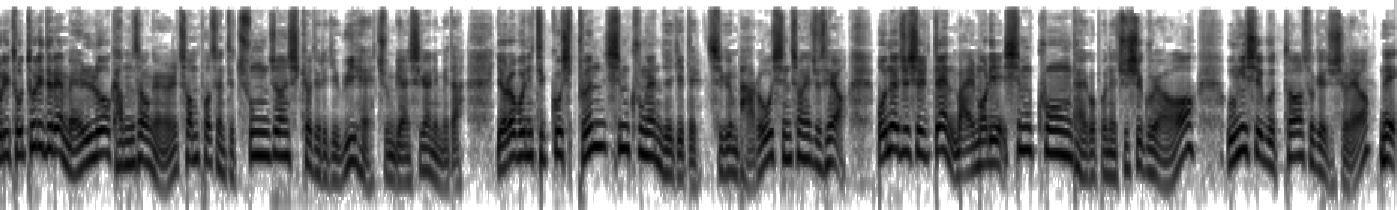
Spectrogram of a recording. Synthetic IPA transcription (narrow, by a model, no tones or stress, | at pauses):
uɾitotʰoɾidɯɾe̞me̞ɭːokams̬ʰʌŋɯ̰ɭt͡ɕʰʌnpʰʌsʰe̞ntʰɯt͡ɕʰuŋd͡ʑʌnɕʰi̥kʰjʌdɯɾiɡiɥiɦe̞̰t͡ɕumbiɦanɕʰiɡaɲimɲḭda̰jʌɾʌbuɲitɯk̚k͈oɕʰi̥pʰɯnɕʰimkʰuŋanje̞ɡidɯ̰ɭt͡ɕiɡɯmpa̰ɾoɕʰint͡ɕʰʌŋɦe̞d͡ʑus̬ʰe̞jo̰pone̞d͡ʑuɕʰiɭt͈e̞nma̰ɭmʌɾiɕʰimkʰuŋtaɭɡop͈ʰone̞d͡ʑuɕʰiɡujo̰uŋiɕʰibutʰʌsʰoɡeɦe̞d͡ʑuɕʰiɭːḛjone̞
